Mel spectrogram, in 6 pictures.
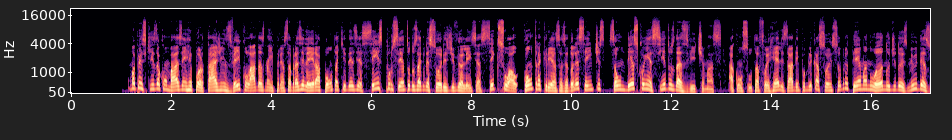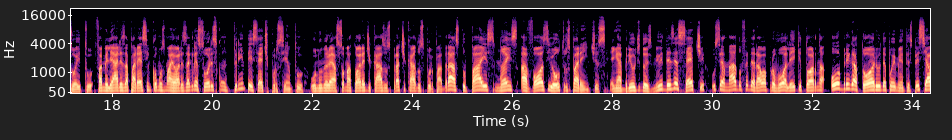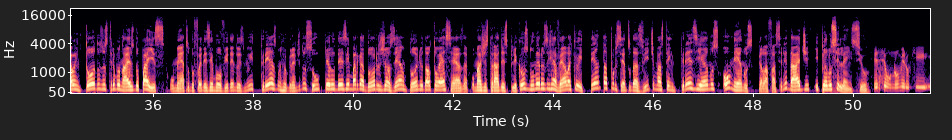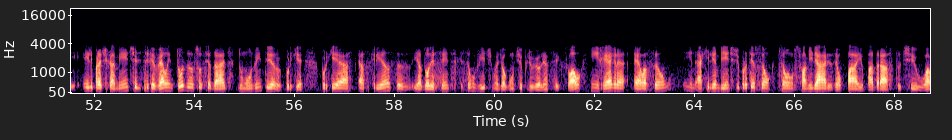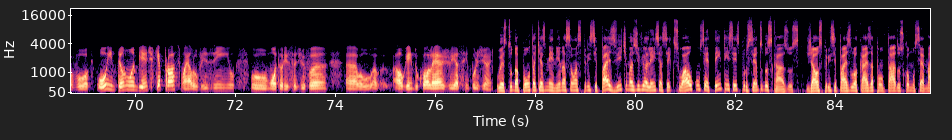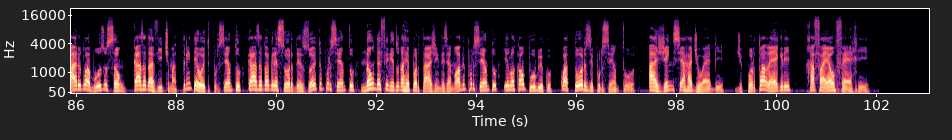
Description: Violência sexual: 16% dos agressores são desconhecidos Clique no “Play” e Ouça a Reportagem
